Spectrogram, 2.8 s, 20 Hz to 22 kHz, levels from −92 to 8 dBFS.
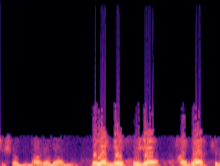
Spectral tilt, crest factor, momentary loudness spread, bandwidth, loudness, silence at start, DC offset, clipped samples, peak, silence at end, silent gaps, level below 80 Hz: -7.5 dB/octave; 10 dB; 9 LU; 8 kHz; -10 LUFS; 0 s; under 0.1%; 0.4%; 0 dBFS; 0 s; none; -44 dBFS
